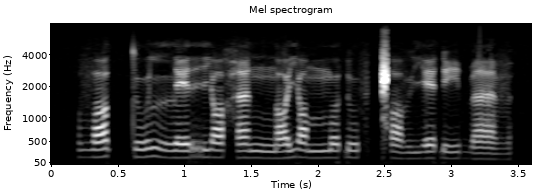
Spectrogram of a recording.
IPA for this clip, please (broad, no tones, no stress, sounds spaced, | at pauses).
v ɒ tː u lː e r j ɒ h æ nː ɒ j ɒ mː o ɗ u f ǁ ɒ v j e ɗ i b æ v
